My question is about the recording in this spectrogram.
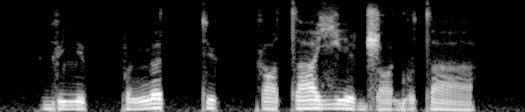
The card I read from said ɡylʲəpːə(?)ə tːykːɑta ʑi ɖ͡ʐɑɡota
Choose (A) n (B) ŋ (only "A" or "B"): B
